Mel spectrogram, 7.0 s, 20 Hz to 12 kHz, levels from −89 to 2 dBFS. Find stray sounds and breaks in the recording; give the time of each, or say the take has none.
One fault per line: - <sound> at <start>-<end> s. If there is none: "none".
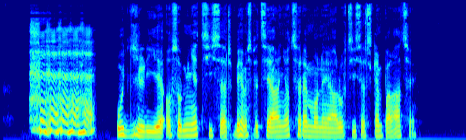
- laugh at 0.4-1.5 s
